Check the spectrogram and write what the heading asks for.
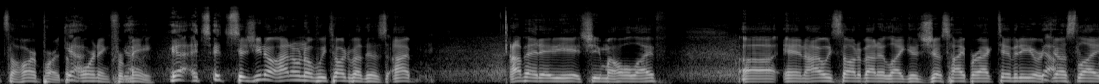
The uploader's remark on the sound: SB LVIII Radio Row in Las Vegas!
